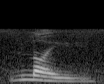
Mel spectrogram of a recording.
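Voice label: "leoi4", Cantonese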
